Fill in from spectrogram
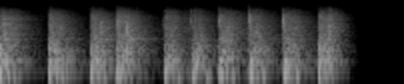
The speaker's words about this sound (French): Deux heures plus tard, il arrivait tout essoufflé à la porte de la maisonnette et frappait à la porte. Pas de réponse. Entendant croître le bruit des pas et de la respiration haletante de ses persécuteurs, il frappa plus fort.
